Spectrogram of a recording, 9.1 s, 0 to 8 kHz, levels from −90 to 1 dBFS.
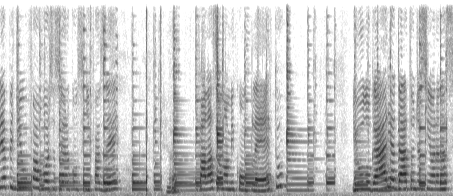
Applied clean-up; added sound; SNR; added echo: none; Plucked string instrument; 2 dB; none.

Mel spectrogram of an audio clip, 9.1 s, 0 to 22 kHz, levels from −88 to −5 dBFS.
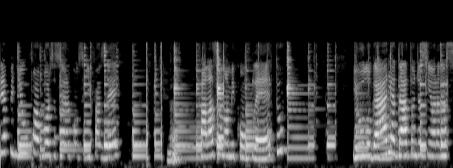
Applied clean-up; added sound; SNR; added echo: classical method Wiener filter.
